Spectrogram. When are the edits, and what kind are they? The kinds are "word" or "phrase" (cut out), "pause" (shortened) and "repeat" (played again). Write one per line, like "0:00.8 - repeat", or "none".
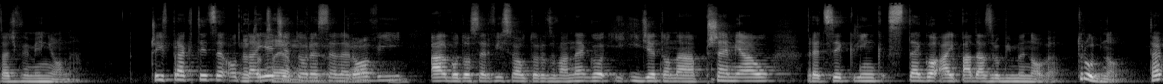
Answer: none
